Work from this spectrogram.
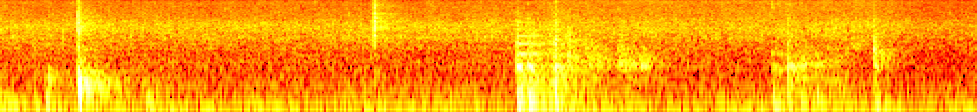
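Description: Shrimp fry in a pan under a steady soft sizzle, with a few sharp scrapes and clinks as a utensil stirs them, quiet and close.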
